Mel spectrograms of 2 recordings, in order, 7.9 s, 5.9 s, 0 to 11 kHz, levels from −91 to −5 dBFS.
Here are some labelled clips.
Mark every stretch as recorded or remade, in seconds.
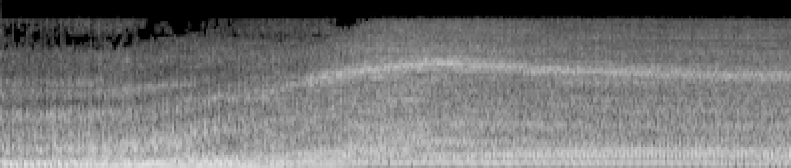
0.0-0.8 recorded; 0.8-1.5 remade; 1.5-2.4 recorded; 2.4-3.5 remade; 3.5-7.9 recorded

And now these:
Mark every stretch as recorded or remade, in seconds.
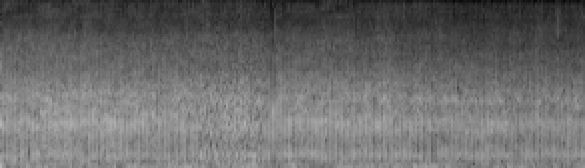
0.0-2.0 remade; 2.0-2.6 recorded; 2.6-5.9 remade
